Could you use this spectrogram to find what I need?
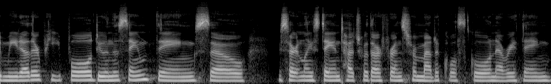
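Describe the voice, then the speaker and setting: This woman speaks very fast with an American accent at a medium pitch. The recording is very clean, with a silent background. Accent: slight Southern, mostly only in y'all. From US South, Georgia (Marietta, near Atlanta). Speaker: radiation oncologist. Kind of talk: podcast interview.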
